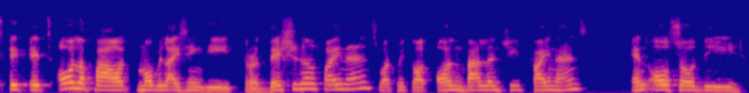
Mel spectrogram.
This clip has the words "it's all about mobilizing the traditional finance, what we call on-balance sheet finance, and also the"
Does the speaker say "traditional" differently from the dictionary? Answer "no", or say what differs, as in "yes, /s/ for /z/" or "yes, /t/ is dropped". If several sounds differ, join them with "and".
no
